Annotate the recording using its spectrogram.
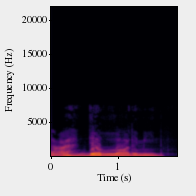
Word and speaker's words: عهدی الظالمین: اگر شما به مصحف مراجعه بفرمایید میبینید که نوشته شده قال لا ینال عهدی الظالمین، اما وقتی وصل میکنیم چون اون یا اضافه آخر کلمه عهدی به صورت ساکن تلفظ میشه، موقع وصل دیگه نمودی نداره مگر اینکه ما وقف کنیم بر اون کلمه و بخوانیم عهدی، اما در وصل میشود عهد الظالمین.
